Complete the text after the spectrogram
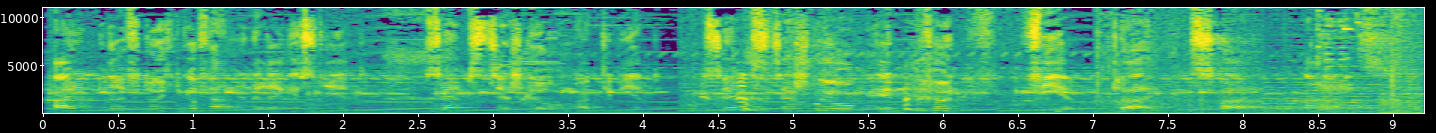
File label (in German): Computerstimme; Supergirl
